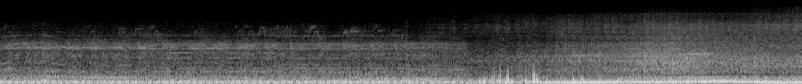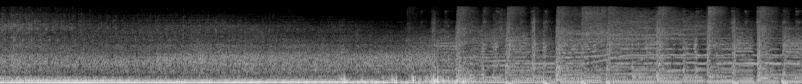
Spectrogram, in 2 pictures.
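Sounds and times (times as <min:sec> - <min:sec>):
car engine running steadily: 0:00.0 - 0:16.0.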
